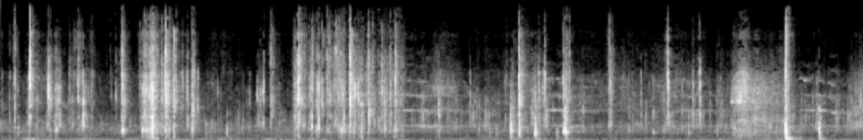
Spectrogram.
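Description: Two cats crunching dry kibble: irregular sharp crunches and crackles in quick clusters, with one louder snap near the end.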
